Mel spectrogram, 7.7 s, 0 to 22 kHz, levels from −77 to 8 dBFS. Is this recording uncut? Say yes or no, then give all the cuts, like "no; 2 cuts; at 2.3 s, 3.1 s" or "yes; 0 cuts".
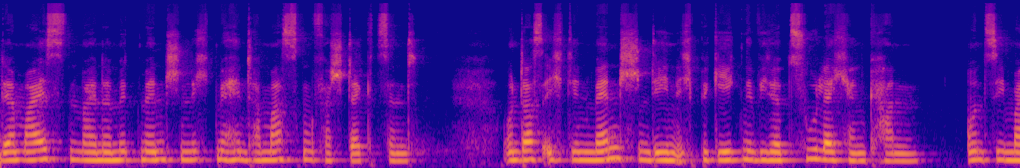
yes; 0 cuts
